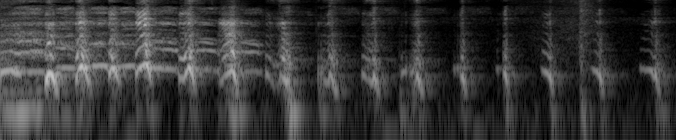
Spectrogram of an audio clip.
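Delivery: long, very high, loud squealing laughter; big laugh. Real, not acted. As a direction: howl with laughter. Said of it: "I don't know why I laugh like that".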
